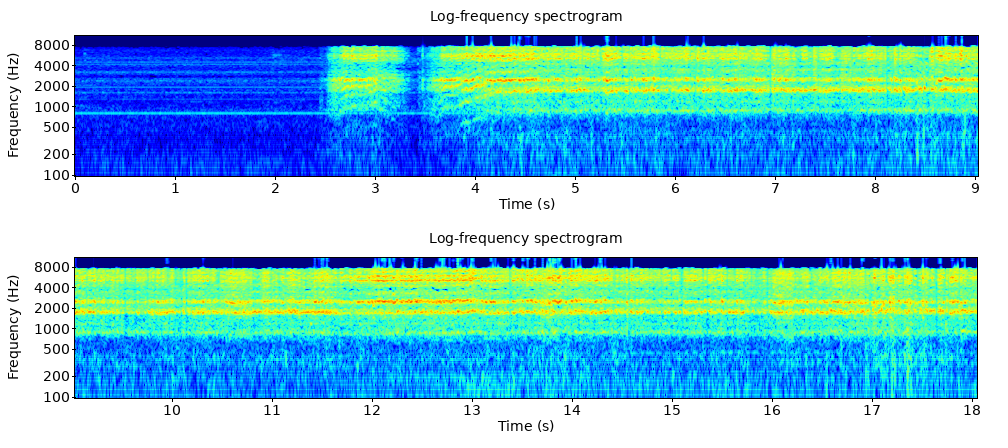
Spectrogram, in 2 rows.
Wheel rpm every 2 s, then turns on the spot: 0, 40, 210, 230, 230, 230, 220, 230, 230.
none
